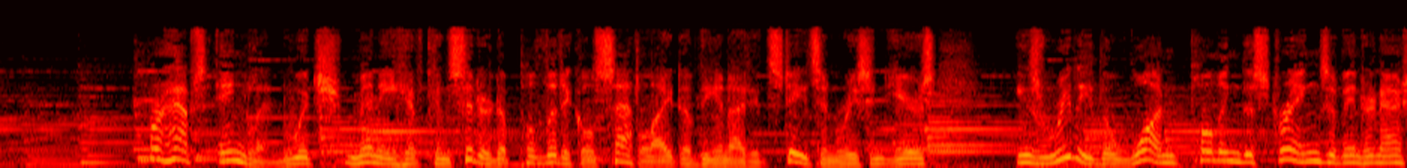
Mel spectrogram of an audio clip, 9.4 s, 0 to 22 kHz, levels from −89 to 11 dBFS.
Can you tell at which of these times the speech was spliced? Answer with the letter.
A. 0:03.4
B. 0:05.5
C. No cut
A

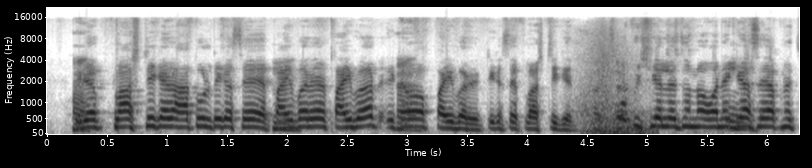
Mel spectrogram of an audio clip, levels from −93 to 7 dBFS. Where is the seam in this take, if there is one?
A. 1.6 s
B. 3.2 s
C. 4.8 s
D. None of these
C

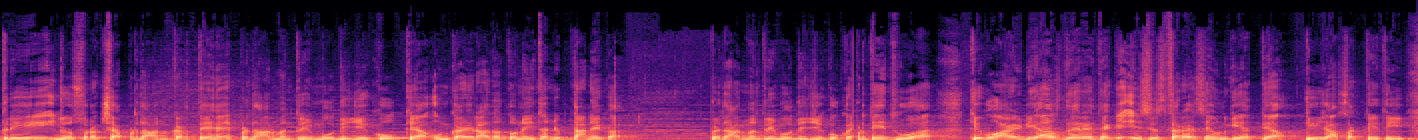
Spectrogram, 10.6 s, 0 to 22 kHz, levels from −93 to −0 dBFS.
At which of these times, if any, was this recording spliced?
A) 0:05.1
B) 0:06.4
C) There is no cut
B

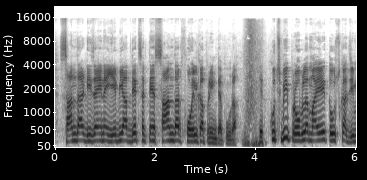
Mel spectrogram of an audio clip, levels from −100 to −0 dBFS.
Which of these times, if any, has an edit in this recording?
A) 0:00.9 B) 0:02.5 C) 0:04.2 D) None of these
C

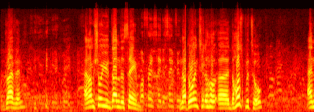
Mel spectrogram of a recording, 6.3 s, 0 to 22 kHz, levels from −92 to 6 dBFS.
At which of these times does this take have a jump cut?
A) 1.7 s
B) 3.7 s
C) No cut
B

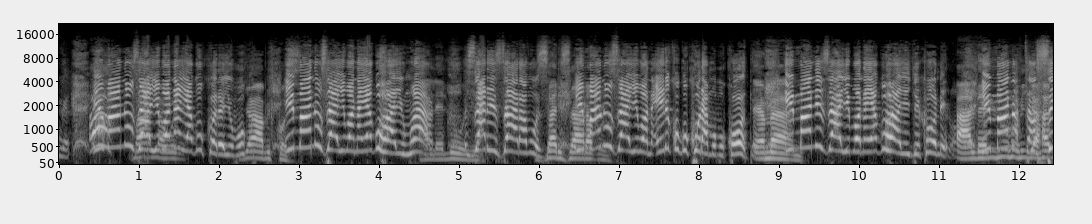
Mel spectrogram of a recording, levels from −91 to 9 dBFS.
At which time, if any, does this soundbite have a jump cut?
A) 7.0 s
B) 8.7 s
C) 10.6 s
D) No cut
D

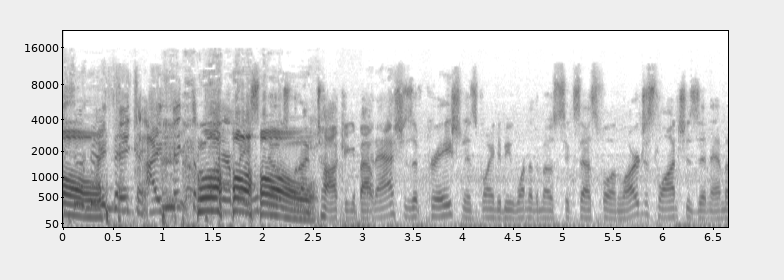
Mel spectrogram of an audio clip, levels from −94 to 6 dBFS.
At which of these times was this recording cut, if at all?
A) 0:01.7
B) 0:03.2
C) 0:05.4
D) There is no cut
B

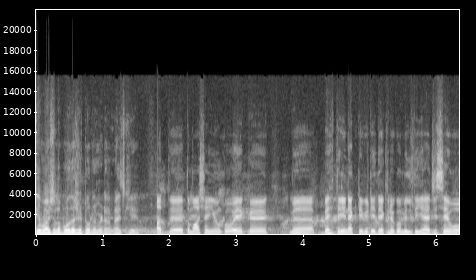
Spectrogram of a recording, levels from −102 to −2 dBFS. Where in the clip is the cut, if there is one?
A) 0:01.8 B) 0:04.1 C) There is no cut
A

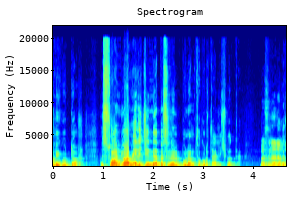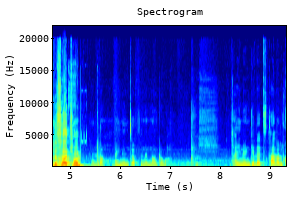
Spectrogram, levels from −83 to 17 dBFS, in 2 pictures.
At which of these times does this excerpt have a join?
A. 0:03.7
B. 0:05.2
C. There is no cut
B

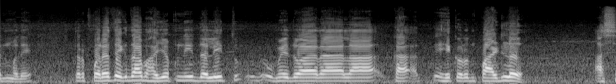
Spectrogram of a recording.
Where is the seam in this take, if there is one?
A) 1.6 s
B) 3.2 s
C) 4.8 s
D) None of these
D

